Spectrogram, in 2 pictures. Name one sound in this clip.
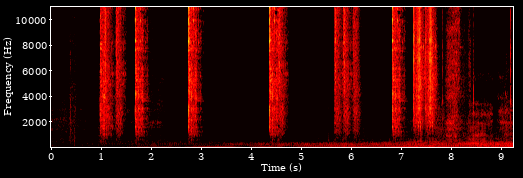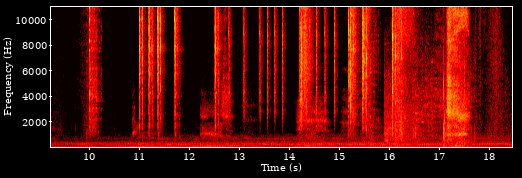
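Menu clicks tick quickly and sharply.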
